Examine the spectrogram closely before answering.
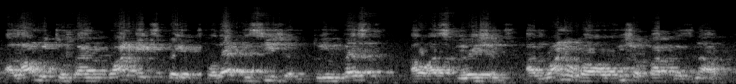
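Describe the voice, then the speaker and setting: A man with a Zambian accent delivering a formal prepared speech as a club chairman. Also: a little high. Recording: very echoey, distant, faintly noisy hall recording.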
